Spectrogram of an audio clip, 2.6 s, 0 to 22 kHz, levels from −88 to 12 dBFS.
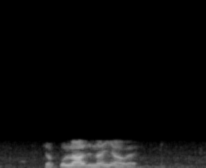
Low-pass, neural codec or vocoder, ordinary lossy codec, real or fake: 3.6 kHz; none; MP3, 24 kbps; real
